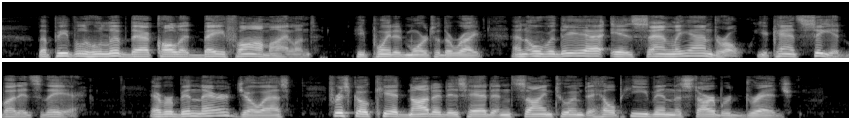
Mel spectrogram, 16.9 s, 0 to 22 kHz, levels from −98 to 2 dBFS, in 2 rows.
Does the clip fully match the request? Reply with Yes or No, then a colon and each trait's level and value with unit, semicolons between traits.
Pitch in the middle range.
Yes: medium, 145 Hz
